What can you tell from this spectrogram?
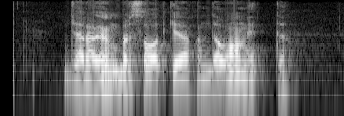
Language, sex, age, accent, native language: Uzbek, male, 25-34, Farg'ona, Uzbek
